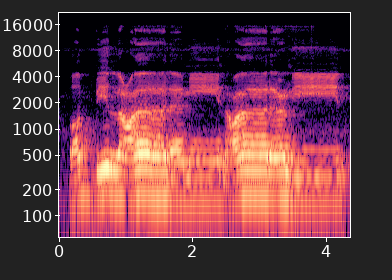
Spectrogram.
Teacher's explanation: ain keluar dari tengah tenggorokan, jadi bukan masuk di khayshum, sehingga kalau kita memanjangkan dengan mad tidak masuk ke hidung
